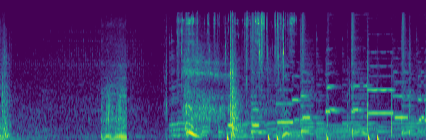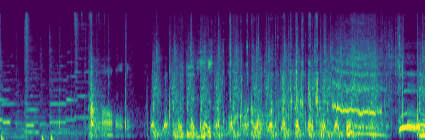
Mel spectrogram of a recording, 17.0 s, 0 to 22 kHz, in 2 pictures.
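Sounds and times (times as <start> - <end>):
cartoon background music: 5.0 - 10.6.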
